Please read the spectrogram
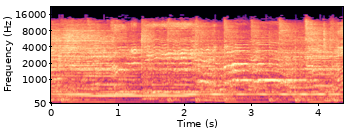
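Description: A woman singing karaoke into a microphone over a pop backing track, on long held notes.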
